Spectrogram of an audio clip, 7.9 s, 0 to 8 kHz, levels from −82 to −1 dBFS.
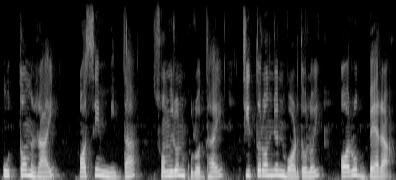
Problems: background sounds at intervals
